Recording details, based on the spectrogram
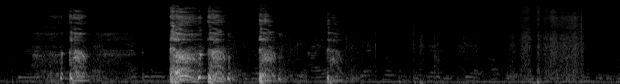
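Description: A few short coughs and throat-clearing sounds from an adult in the background, with a low room hum and faint household noise.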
